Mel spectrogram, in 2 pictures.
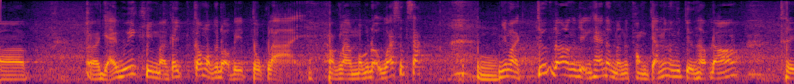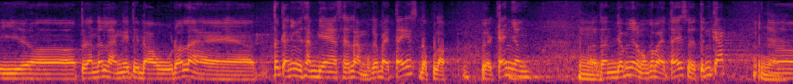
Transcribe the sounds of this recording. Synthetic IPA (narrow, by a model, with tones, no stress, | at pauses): ʔːzaː˧˩jkwi˦˥ət̚xi˧maː˨˩kaː˨˦jkɔ˨˦m˨˩t̚kːaː˨˦jɗo̰˧˨vḭ˧˨˩t̪u˨˩la̰ː˧˨jhwa˨˩k̚laː˨˩mo˨˩aː˨˦ɗo̰˧kwaː˨˦swə˦˥t̚sa˦˥k̚ | ɲɨ˧ŋmaː˨˩t͡ɕɨ˦˥ək̚ɗɔ˨˦aː˨˩˨t͡ɕw̰i˧˨˧xa˦˥nː˧˩mi˨˩n˨˩fɔ˨˩wŋ͡mt͡ɕa˨˦nlo˧˩kːaː˨˦t͡ɕɨ˨˩ŋɦəː˨˩p̚ɗɔ˨˦t̪ʰi˨˩˨t̪u˨ʔa˧jŋɗa̰ː˧˦laː˨˩mŋa˧jt̪ɨ˨˩ɗə˨˩wɗɔ˨˦laː˨˩t̪ə˦˥t̚kːaː˧˩ɲɨ̰˧˦vi˨˩t̪ʰa˧mzaː˧sɛ̰˧˥laː˨˩mo˨˩t̚kːaː˨˦jɓaː˨˩jt̪ɛ˦˥s̚ɗə˨˩wk͡p̚lə˨˩p̚ve˨˩kaː˨˦ɲə˧nː˨˩˧ | zə˨˦wɲɨː˧˨˩tkaː˨˦ɓaː˨˩jt̪ɛ˦˥t̚ve˨˩ï˨˦ŋka˦˥k̚ː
